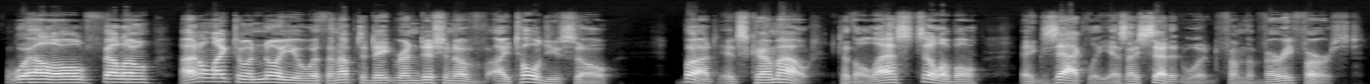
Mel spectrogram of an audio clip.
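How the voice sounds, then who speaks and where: A man reading aloud voices a self-satisfied male county sheriff who is loud, triumphant and blustering. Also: on the low side, unhurried, lightly acted. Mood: boastful.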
